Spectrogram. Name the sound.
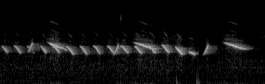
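bird chirping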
